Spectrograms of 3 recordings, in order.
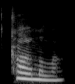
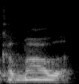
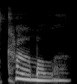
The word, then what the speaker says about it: Kamala: he had he tried to question kamala's um Kamala commas Kamas I call a Camala because you want to Blacken it up that's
